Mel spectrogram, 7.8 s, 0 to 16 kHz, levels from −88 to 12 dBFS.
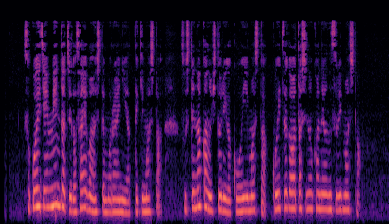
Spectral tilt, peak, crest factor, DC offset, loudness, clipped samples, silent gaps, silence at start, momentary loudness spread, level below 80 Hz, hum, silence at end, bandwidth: -4.5 dB/octave; -6 dBFS; 16 dB; under 0.1%; -22 LUFS; under 0.1%; none; 0.5 s; 12 LU; -74 dBFS; none; 0.6 s; 11.5 kHz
